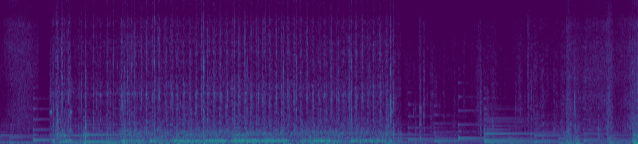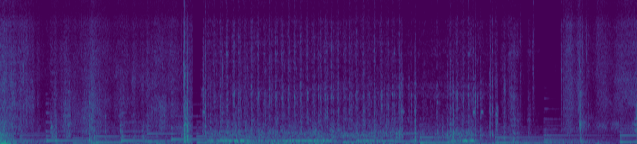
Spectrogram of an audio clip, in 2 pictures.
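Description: A sewing machine stitches fabric for a three-zipper pouch in several close bursts, its motor whirring with rapid needle clatter, with brief pauses between runs.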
